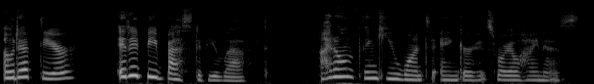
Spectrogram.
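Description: A woman's voice: on the high side, animated, a little slow, no room sound, studio quality. A woman playing a sweet, curious young noble lady in an audio drama, polite and inquisitive. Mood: gentle, formal.

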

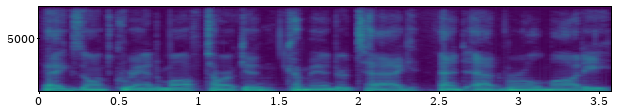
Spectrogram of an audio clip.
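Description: A man's voice: lowish voice, moderate pace, darkish tone, dry recording, studio quality. A man narrating stage directions in a scripted reading of a play.

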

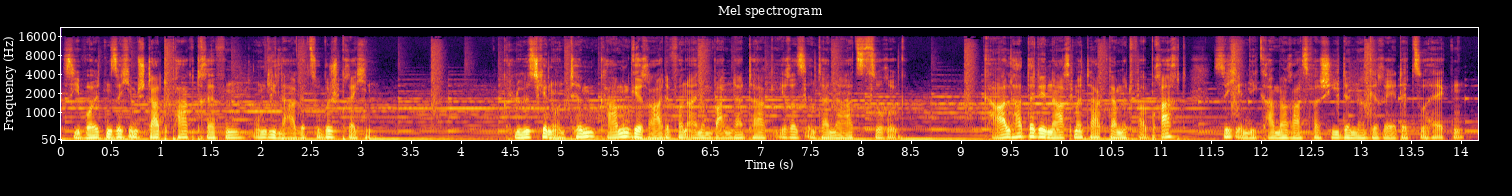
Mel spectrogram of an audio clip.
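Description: A man's voice: low-pitched, moderate pace, gravelly. A man playing the solemn storyteller of a parody detective audio drama, reading scripted narration. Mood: measured narration. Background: music under the narration.

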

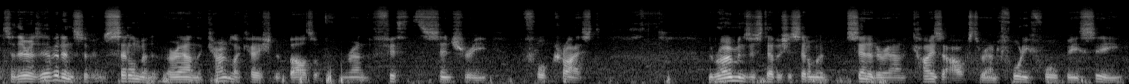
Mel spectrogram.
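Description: Aussie bloke doing a travel vlog, low voice, bit of background noise. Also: male voice, a little fast. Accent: Australian. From Australia. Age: middle-aged. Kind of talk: casual presenting of travel tips.

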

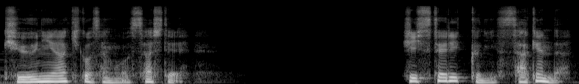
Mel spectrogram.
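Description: A man narrating a mystery novel as a dramatic audiobook, measured and deliberate, with pauses between phrases. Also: mid-range voice, expressive, warm tone. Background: faint music.

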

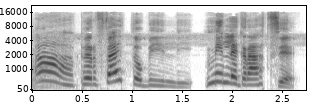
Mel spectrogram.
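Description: A woman's voice: high-pitched, very animated, slow, background noise. A woman narrating a children's cartoon, expressively asking questions and talking straight to the characters.

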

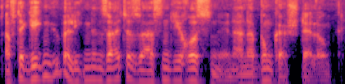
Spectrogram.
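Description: A man with a husky voice reading a war story as scripted audiobook narration. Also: lowish voice, sing-song, quick pace, a little mellow, no room sound.

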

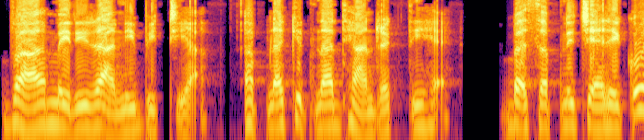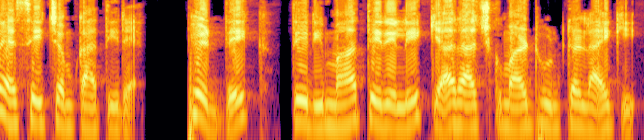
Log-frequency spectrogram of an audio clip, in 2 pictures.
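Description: A woman acts out a middle-aged cartoon mother-in-law, doting and quick to scold. The voice is pitched low and dramatic, pressing hard on the words in a dry recording. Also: dry recording.

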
